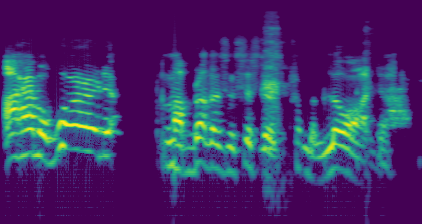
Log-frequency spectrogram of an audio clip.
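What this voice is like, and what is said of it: Southern preacher Billy Graham impression. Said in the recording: “a Billy Graham kind of Southern joint ... in your best Billy Graham voice”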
